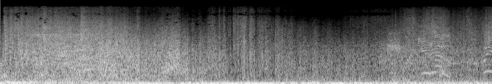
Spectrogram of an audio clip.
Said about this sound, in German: Das war jetzt nicht so geil. Wir sind gleichzeitig mit dem Heli explodiert.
